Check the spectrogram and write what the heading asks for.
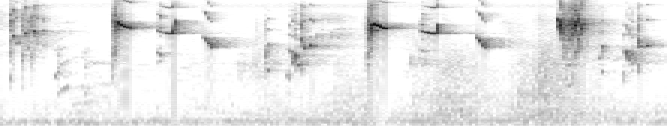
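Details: Oriental magpie-robin in full, insistent song, played as a bait recording to provoke another bird to sing. Short, high whistled and chattering phrases are separated by brief pauses, with a faint low hum underneath.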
